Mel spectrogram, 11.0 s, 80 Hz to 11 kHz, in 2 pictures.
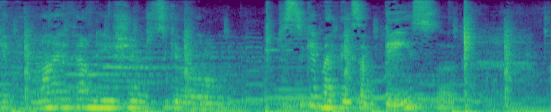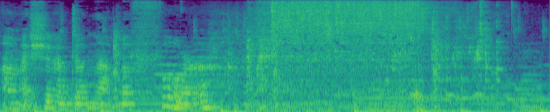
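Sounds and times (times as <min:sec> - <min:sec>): water running from sink tap: 0:07.7 - 0:10.8.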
